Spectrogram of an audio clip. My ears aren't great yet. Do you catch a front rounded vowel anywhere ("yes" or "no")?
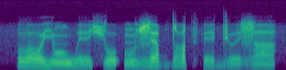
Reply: no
